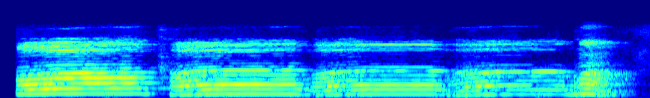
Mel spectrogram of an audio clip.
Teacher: ओष्ठ वर्ण येथे ओठ एकमेकांना चिटकतात, या वर्णांचा उच्चार करताना ओठ एकमेकांना चिटकतात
